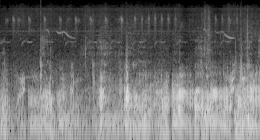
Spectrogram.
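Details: A fight between two lions, with hyenas backing away: deep snarling growls that build steadily, broken by sharp clicks, while faint thin whistled glides sound above.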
